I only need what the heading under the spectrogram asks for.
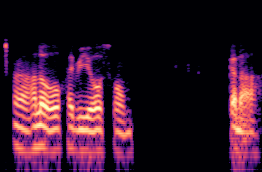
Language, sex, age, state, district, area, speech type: Manipuri, male, 30-45, Manipur, Churachandpur, rural, conversation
